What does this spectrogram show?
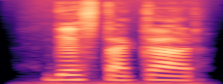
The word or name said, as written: destacar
